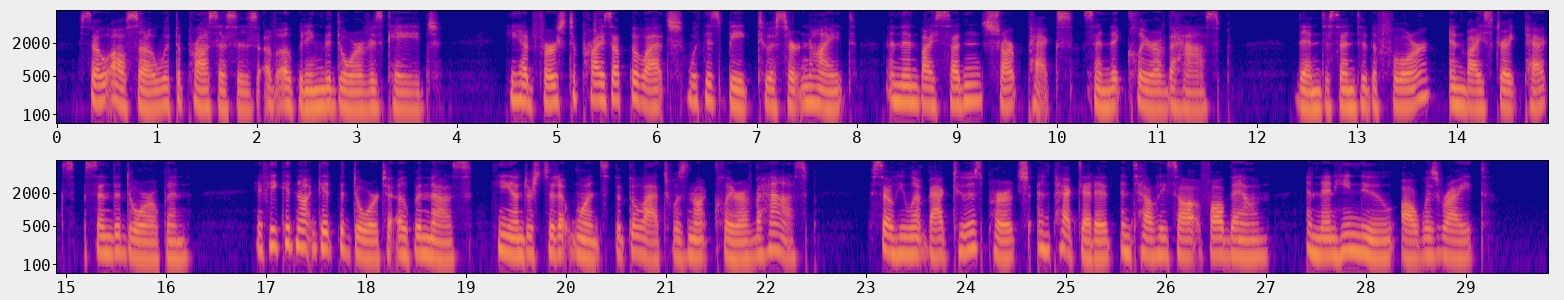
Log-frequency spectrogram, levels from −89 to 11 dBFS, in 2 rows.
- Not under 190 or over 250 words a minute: Yes, average, 200 wpm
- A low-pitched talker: No, medium, 150 Hz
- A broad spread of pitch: No, average, 3.1 semitones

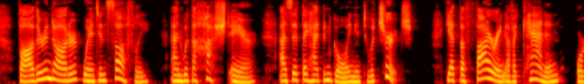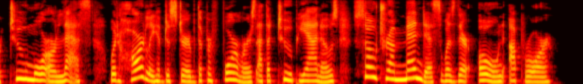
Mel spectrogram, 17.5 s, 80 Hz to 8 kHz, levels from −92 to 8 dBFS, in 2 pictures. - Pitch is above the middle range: Yes, high, 205 Hz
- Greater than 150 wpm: Yes, average, 160 wpm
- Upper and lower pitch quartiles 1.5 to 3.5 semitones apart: No, average, 3.9 semitones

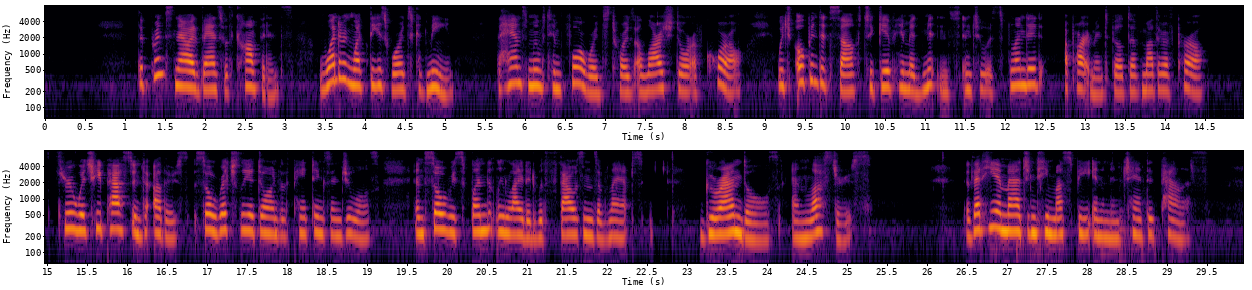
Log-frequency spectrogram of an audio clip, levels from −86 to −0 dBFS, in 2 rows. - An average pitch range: Yes, average, 3.8 semitones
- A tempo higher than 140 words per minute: Yes, average, 150 wpm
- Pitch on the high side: Yes, high, 225 Hz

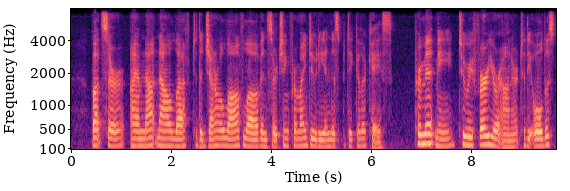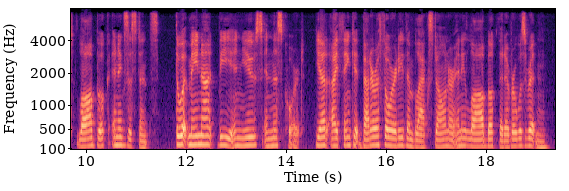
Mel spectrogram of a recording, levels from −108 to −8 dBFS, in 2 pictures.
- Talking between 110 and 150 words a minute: No, average, 190 wpm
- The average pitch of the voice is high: No, medium, 155 Hz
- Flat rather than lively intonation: Yes, narrow, 2.3 semitones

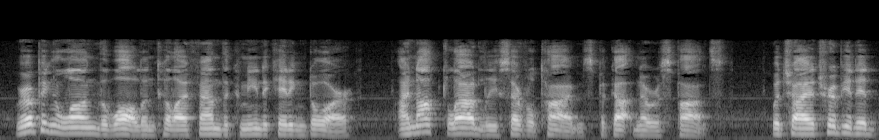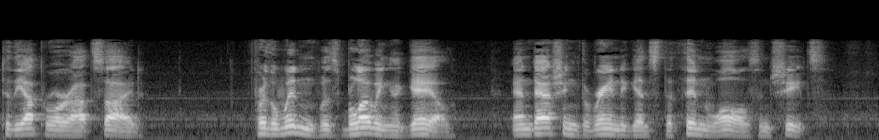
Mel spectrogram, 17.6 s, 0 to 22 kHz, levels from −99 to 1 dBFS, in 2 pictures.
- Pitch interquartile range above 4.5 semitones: No, average, 3.7 semitones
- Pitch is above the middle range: No, low, 115 Hz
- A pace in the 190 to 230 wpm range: No, average, 145 wpm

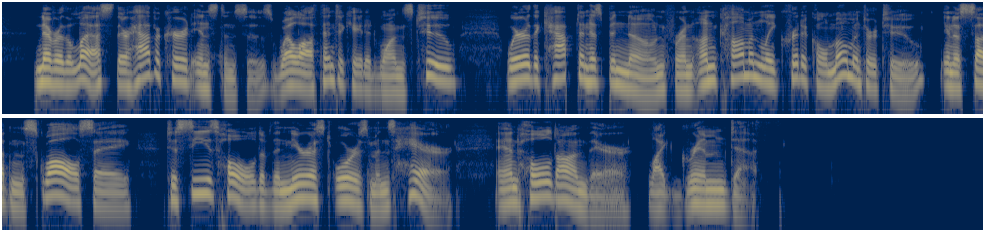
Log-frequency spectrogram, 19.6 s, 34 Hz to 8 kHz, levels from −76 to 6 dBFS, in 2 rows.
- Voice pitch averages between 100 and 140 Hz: Yes, low, 135 Hz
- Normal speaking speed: No, slow, 125 wpm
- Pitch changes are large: Yes, wide, 6.6 semitones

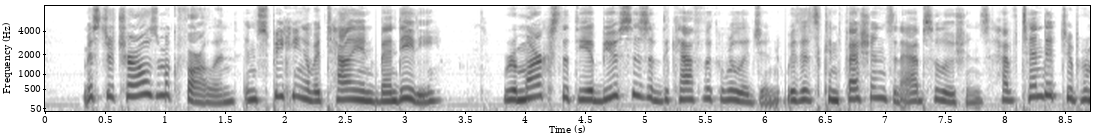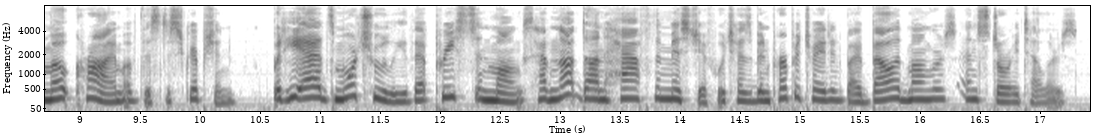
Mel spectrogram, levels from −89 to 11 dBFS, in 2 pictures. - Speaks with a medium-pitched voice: No, high, 230 Hz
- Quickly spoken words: No, average, 185 wpm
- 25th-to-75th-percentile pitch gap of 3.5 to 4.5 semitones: Yes, average, 3.9 semitones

